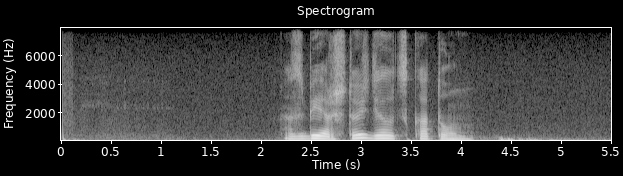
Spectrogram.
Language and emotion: Russian, neutral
